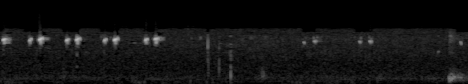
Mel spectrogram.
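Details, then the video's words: Pet female common quail, caged, gives a run of short paired chirping notes, high and clipped, about two per second for two and a half seconds. A pause with faint knocks follows, then a few softer paired notes and a low thump at the end. "Female quail sound // madi batair ki awaz // batair karkaree | My pet common quail singing"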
